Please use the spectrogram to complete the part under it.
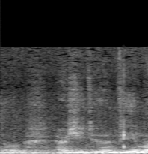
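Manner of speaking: whispered, awkward and hushed. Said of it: "everyone talking like this".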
